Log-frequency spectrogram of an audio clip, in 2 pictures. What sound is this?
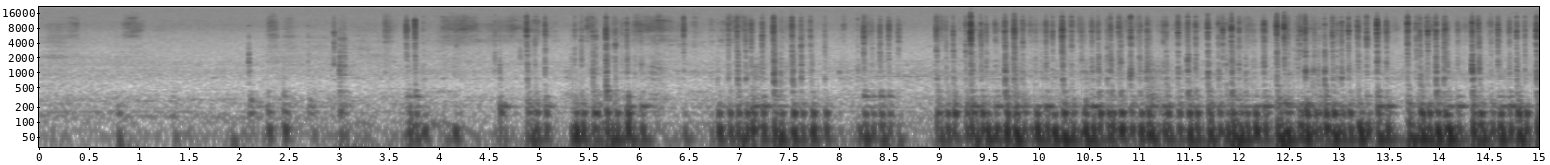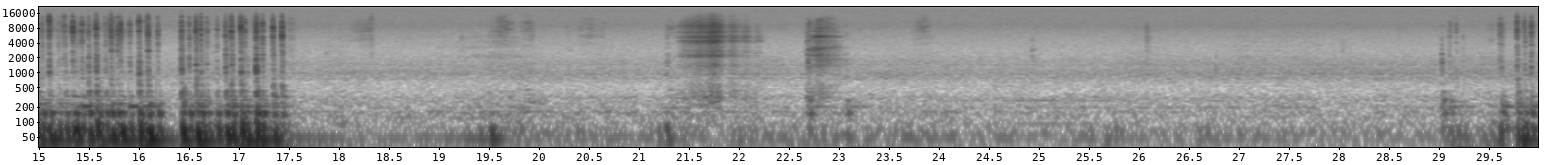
Sound effects > Electronic / Design
Feverish typing on a keyboard (extended periods of typing), some thought vocalisation.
